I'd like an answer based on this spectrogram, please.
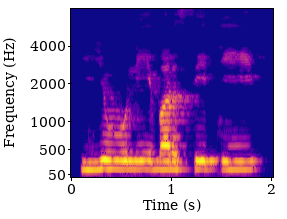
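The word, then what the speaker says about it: university: Vowel letter के साथ, लेकिन जो पहला उच्चारण जो इसका निकल के आ रहा है ना बच्चों, वो क्या आ रहा है? यूनिवर्सिटी, यूनिवर्सिटी, you. That means ये जो साउंड है ना ये किसके जैसा है? कॉन्सोनेंट के जैसा है।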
